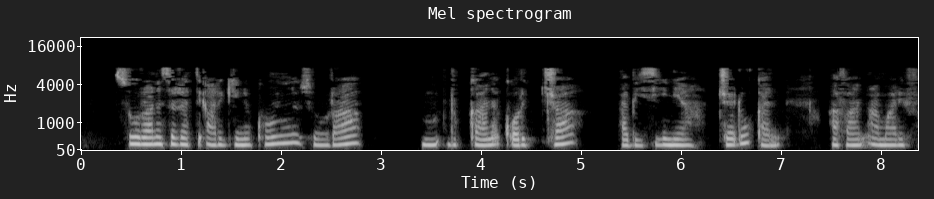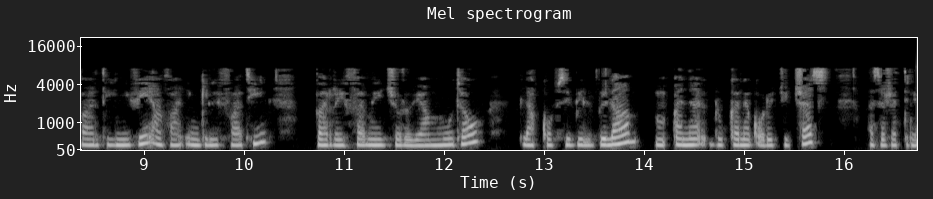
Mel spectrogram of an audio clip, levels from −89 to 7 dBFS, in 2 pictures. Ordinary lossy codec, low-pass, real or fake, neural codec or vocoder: MP3, 32 kbps; 7.2 kHz; fake; codec, 16 kHz, 16 kbps, FreqCodec, smaller model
